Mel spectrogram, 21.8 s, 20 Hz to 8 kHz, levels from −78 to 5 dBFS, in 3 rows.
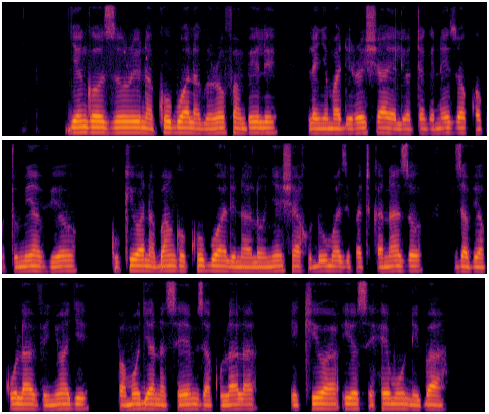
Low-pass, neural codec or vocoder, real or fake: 7.2 kHz; none; real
